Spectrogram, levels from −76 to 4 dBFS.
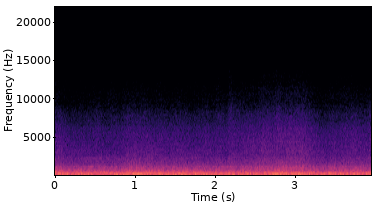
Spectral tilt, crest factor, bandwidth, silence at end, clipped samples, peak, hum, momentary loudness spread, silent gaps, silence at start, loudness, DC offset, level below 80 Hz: -7 dB/octave; 14 dB; 13 kHz; 0 s; under 0.1%; -10 dBFS; none; 3 LU; none; 0 s; -25 LUFS; under 0.1%; -42 dBFS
